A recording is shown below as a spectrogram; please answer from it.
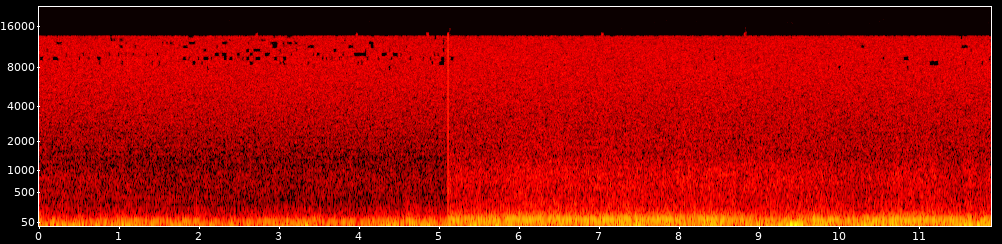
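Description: Steady low rumble of wind or distant traffic with no animal sound, growing slightly louder partway through.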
